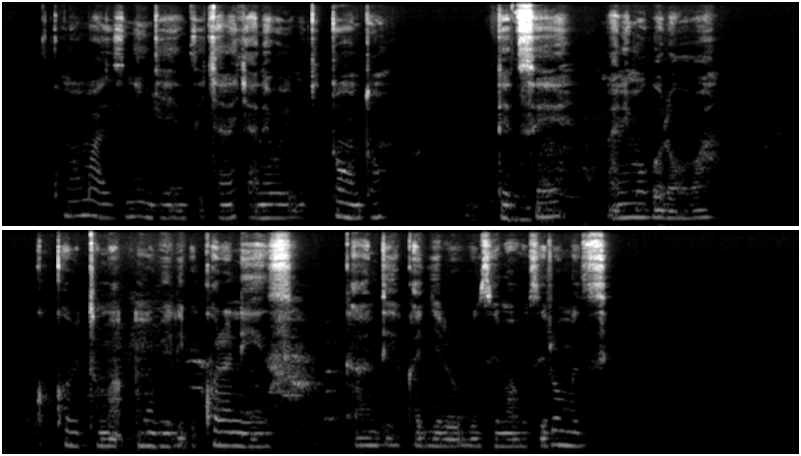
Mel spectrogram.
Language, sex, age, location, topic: Kinyarwanda, female, 25-35, Huye, health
